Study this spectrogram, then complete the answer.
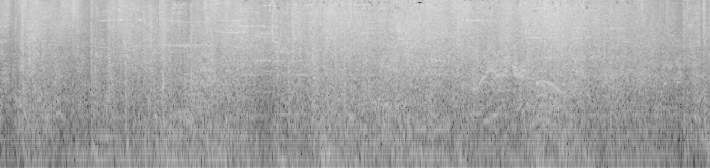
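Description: Spell effects whoosh and crackle as game characters fight.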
